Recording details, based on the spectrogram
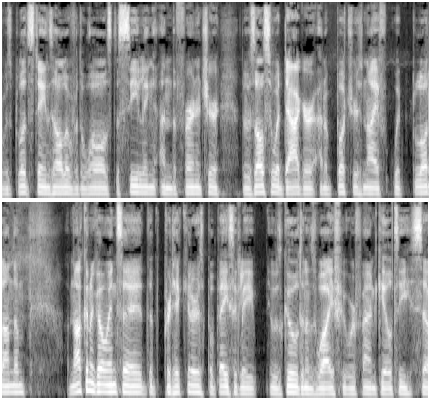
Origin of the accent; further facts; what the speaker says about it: Ireland; Which I think was a particular affront as an Irish person. If you think of, like, we wear shorts from March onwards.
